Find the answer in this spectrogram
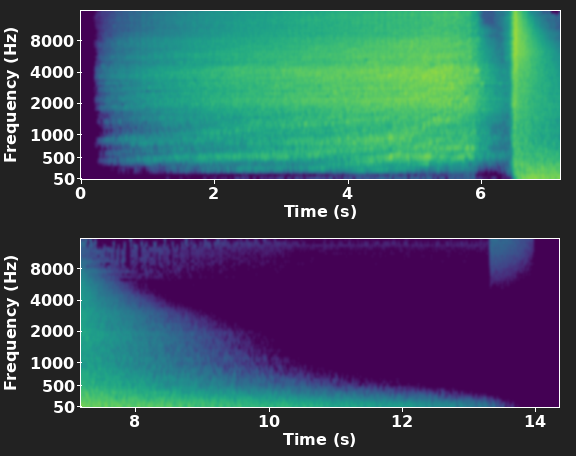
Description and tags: ⇢ GREAT Fx Strings Riser Impact
Strings Riser Impact. Processed in Lmms by applying effects.
impact, orchestral, orchestral-riser, riser, riser-orchestral, strings-impact, strings-riser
